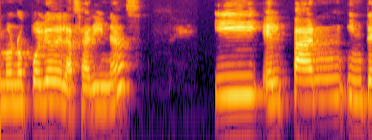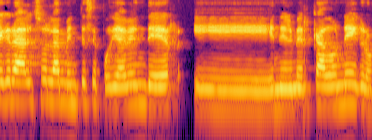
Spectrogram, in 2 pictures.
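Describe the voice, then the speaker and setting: A woman speaks at a very slow pace. Her tone is bright and sharp, with ordinary pitch variation. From Mexico, Xalapa, Veracruz. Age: 50s. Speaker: baker and Pilates teacher. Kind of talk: interview.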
